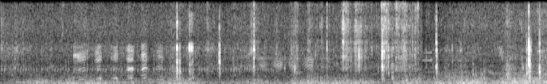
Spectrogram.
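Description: Goats bleating a few times over a steady low rumble, likely wind on the microphone.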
